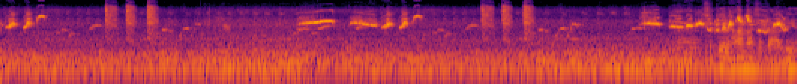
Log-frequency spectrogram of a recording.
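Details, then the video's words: Female white-rumped shama, in heat and seeking a male, gives scattered rising whistles mixed with many loud dry clicks, ending in a busier chattering burst. "Suara Khas Murai Betina Sedang Over Birahi Mencari Jantan"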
